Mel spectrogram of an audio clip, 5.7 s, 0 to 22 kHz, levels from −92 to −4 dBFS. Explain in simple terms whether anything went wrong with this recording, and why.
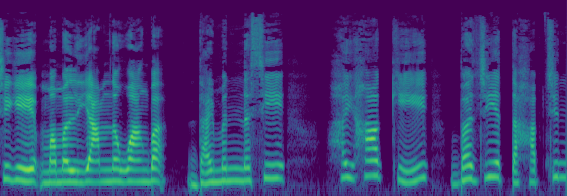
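Listening to this speech recording, nothing stood out as having gone wrong at any point.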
